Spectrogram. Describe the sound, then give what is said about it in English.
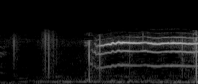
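A frightened cat coming out of a closet gives one long, drawn-out meow, high and steady in pitch and fairly loud. Faint, soft knocks come just before it. “It's a cat. There, kitty. A cat. Oh, nice kitty. It's scared.”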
